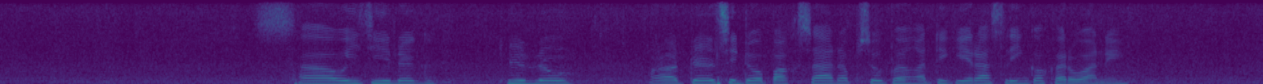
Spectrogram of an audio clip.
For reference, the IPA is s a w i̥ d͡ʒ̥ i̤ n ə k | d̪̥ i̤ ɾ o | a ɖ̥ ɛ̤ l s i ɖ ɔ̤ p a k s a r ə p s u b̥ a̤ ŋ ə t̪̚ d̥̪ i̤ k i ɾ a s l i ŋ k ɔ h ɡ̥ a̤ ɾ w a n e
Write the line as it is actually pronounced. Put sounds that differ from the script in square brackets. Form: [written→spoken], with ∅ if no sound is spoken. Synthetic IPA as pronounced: s a w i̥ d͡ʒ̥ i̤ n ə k | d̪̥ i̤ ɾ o | a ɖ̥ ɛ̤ l s i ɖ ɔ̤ p a k s a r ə p s u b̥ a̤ ŋ ə t̪̚ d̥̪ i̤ k i ɾ a s l i ŋ k ɔ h ɡ̥ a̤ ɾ w a n e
